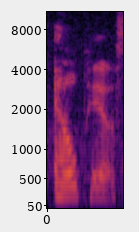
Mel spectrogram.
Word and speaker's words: Elpis: my stay in elpis elpus sorry we say it like LP and from what I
